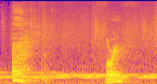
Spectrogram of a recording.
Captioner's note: clears throat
